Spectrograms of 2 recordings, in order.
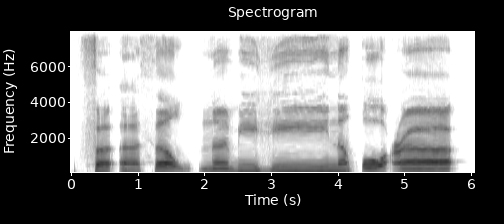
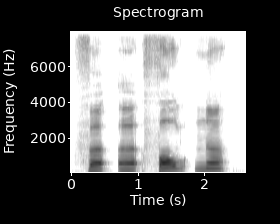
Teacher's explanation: When reciting the word فَأَثَرْنَ, the ra sakinah will be pronounced full mouth. However, care should be taken to ensure that the letter tha before the ra sakinah is not pronounced full mouth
